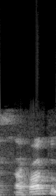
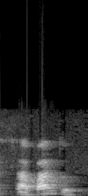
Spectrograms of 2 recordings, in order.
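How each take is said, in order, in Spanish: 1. La primera consonante es un sonido th. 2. La primera consonante es un sonido s. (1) "No sería zapato" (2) "Sería zapato"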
